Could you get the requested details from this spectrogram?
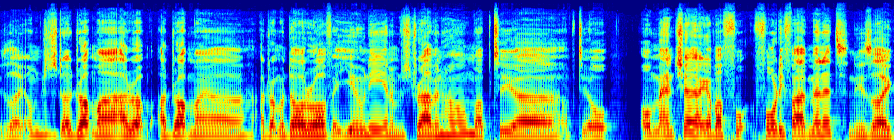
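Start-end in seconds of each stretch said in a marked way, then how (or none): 0.3-8.5 put-on British man voice, much slower. Retelling a video of a British man answering the cop who pulled him over: British accent. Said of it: "this like British dude getting pulled over".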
